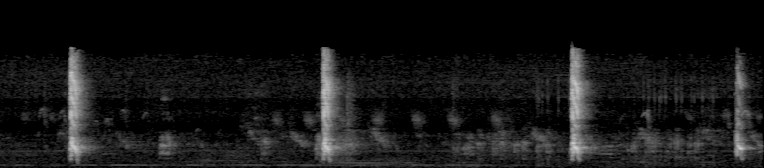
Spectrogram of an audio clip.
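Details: Young middle spotted woodpecker peering from its tree cavity, giving abrupt high squeaky notes repeated roughly every two seconds, four in all, with faint softer chips between them and a low hum underneath.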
